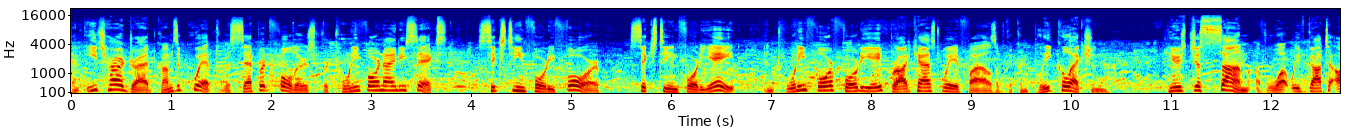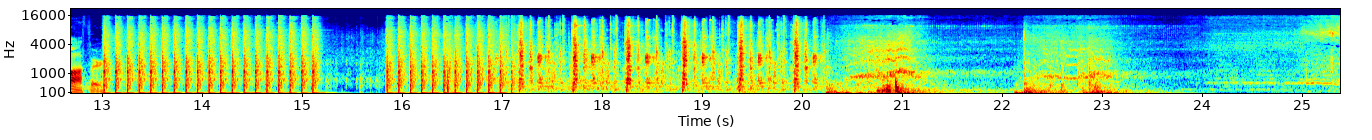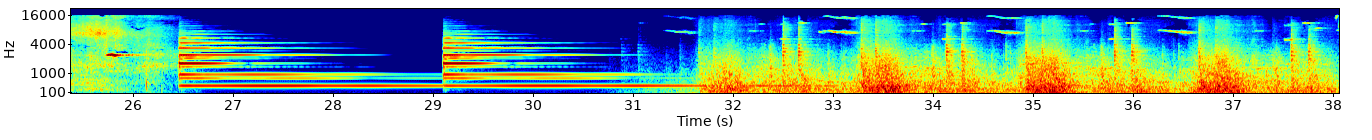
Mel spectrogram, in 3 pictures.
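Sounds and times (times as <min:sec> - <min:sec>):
rapid automatic gunfire: 0:13.0 - 0:20.3
bell struck and ringing: 0:26.4 - 0:31.6.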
